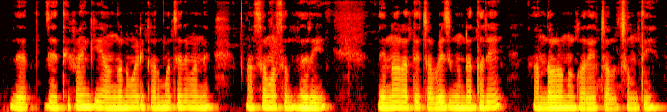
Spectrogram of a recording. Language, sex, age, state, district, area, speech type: Odia, male, 30-45, Odisha, Puri, urban, spontaneous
